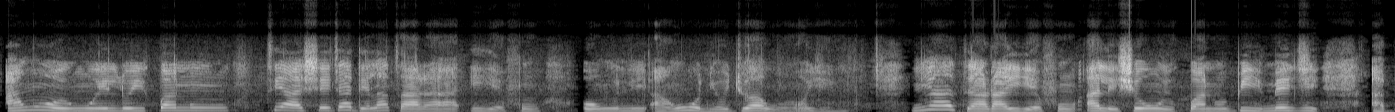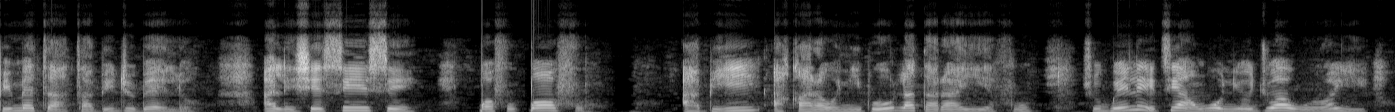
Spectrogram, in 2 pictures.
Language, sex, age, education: Yoruba, female, 30-45, tertiary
